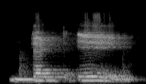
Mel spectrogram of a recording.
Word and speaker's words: det A: second order matrix, then det A, you should pronounce this one as det A is equals to AD minus BC, right?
